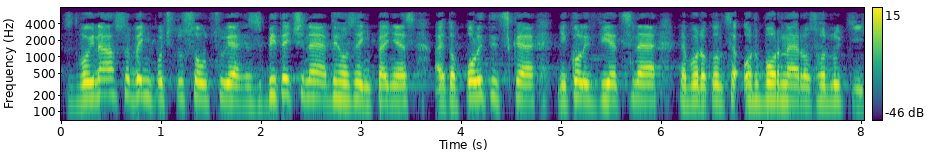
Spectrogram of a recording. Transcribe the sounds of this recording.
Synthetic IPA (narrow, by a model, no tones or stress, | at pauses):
zd̪vo̞jnaːso̞bɛɲiːpot͡ʃt̪uso̞wt̪̚t͡suːjɛzbɪt̪ɛt͡ʃnɛːvɪɦo̞zɛɲiːpɛɲɛsʔajɛt̪o̞po̞lɪt̪ɪt͡skɛːɲɪko̞lɪfvjɛt͡snɛːnɛbo̞doko̞nt͡sɛʔo̞dbo̞ɾnɛːɾo̞zɦo̞dnuciː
